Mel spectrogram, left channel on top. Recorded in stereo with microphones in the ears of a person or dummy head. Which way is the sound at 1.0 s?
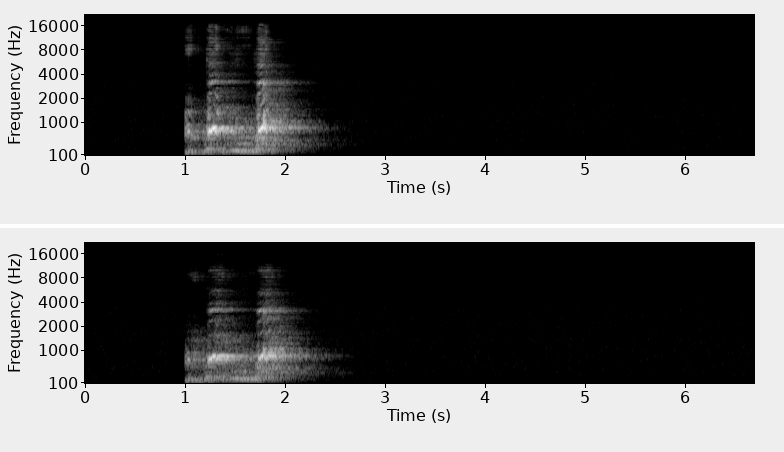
55° left (ahead or behind).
